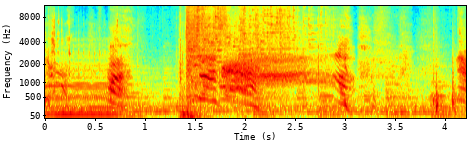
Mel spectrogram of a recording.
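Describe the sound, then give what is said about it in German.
A vase shatters with a sudden bright crash, then glittering shards tinkle and scatter for a couple of seconds, with a few low grunts or voices around it. “Die Vase, jetzt!”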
